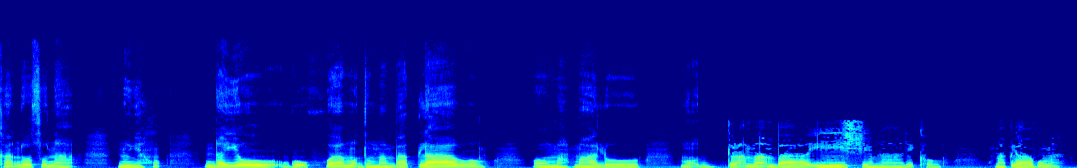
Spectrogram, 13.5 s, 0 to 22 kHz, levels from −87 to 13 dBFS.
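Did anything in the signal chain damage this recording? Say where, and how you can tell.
Yes: the adaptive stream dropped to a lower bitrate from 9.00 s to the end of the clip. This is a network-stage fault surfacing through the codec. With no gap, the speech suddenly loses its top end, with nothing above 6.3 kHz, and coding artefacts thicken. A slowed connection pushed the player onto a leaner version of the same AAC stream, and the sound fits a step from around 96 down to around 24 kbit/s.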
